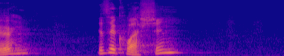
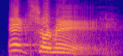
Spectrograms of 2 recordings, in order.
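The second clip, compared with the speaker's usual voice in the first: loud, slow, higher demand; emphatic command; 7 semitones higher, 14 dB louder, slower than usual. Retold or imitated. Jesus demands an answer from the elders, loudly. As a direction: slam the command home. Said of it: "it's very emphatic".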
